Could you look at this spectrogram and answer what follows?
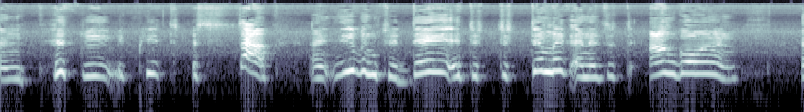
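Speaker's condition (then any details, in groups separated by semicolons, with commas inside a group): Cerebral palsy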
